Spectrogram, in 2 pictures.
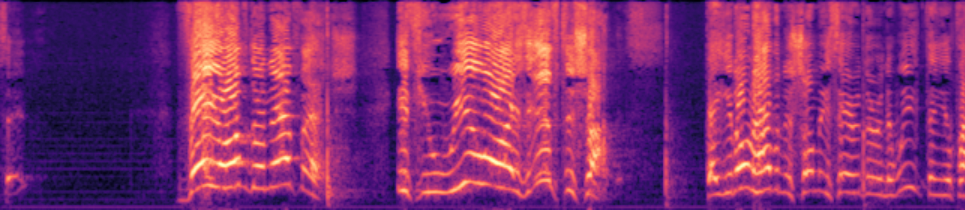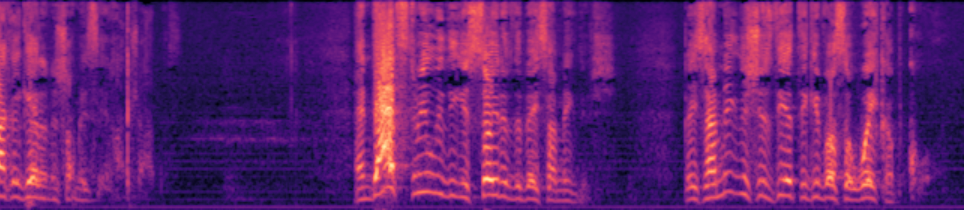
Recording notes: Shiur recorded in Yeshivas Ohr Reuven, Monsey NY.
